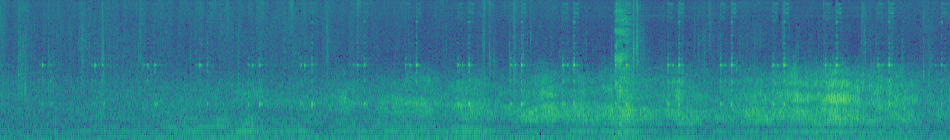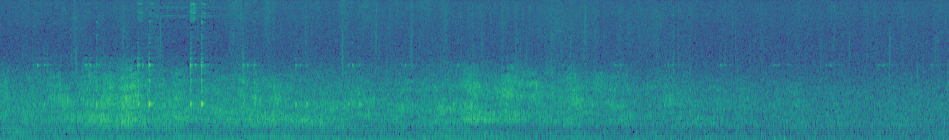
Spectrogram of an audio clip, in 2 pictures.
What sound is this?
BC walk signal plane
The electronic walk signal at a crosswalk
